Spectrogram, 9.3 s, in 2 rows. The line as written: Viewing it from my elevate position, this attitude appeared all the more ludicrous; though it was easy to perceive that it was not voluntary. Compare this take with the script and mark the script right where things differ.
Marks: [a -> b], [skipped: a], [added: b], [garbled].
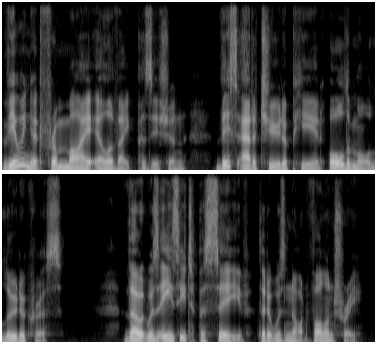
Viewing it from my elevate position, this attitude appeared all the more ludicrous; though it was easy to perceive that it was not voluntary.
